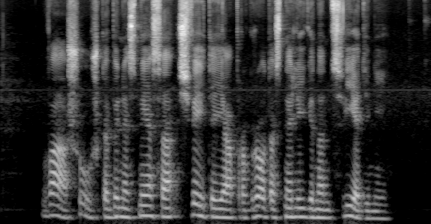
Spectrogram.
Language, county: Lithuanian, Šiauliai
